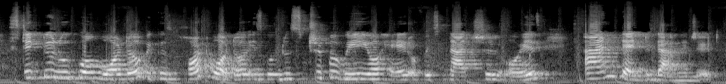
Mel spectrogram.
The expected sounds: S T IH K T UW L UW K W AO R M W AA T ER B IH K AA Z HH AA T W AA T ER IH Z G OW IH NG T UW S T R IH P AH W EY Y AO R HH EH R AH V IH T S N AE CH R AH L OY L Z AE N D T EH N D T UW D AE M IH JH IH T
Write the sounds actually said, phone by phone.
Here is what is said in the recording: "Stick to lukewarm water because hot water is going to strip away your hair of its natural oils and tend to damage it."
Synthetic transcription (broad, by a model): S T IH K T UW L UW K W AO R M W AA T ER B IH K AA Z HH AA T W AA T ER IH Z G OW IH NG T UW S T R IH P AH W EY Y AO R HH EH R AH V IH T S N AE CH R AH L OY L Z AE N D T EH N T UW D AE M IH JH IH T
